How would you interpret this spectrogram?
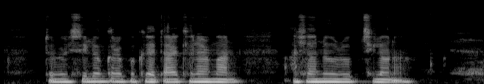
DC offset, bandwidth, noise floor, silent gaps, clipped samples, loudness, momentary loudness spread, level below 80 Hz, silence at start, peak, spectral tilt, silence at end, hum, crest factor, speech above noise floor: under 0.1%; 11 kHz; -50 dBFS; none; under 0.1%; -25 LUFS; 11 LU; -56 dBFS; 0.45 s; -12 dBFS; -7 dB/octave; 0 s; none; 14 dB; 26 dB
